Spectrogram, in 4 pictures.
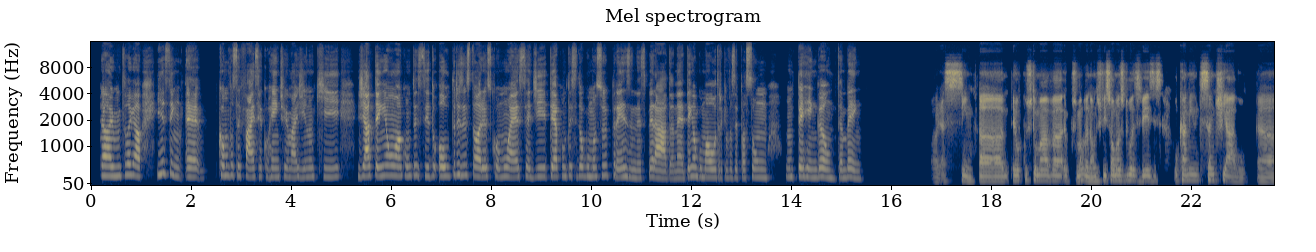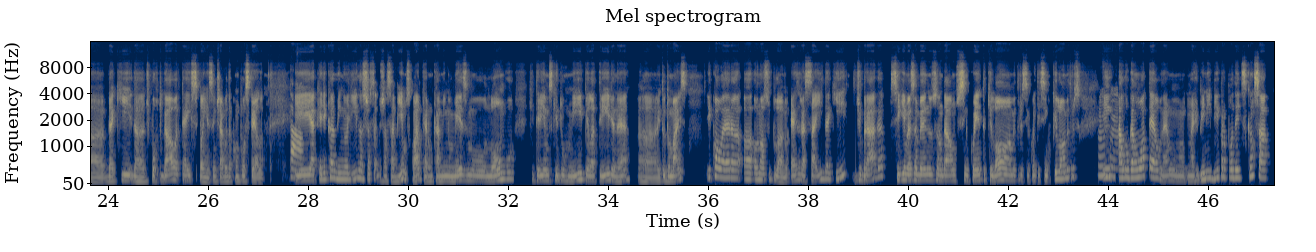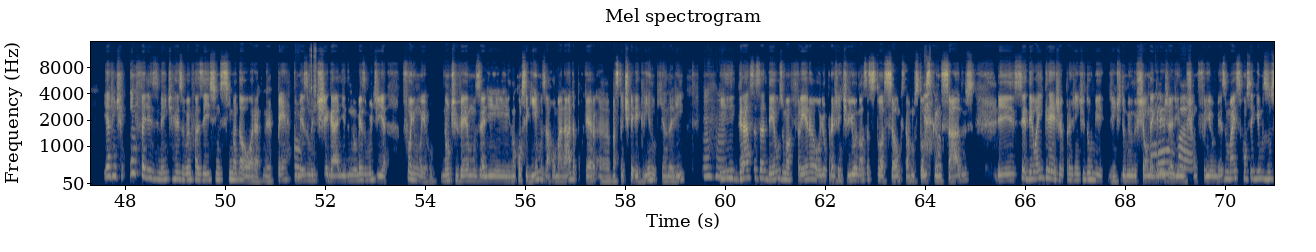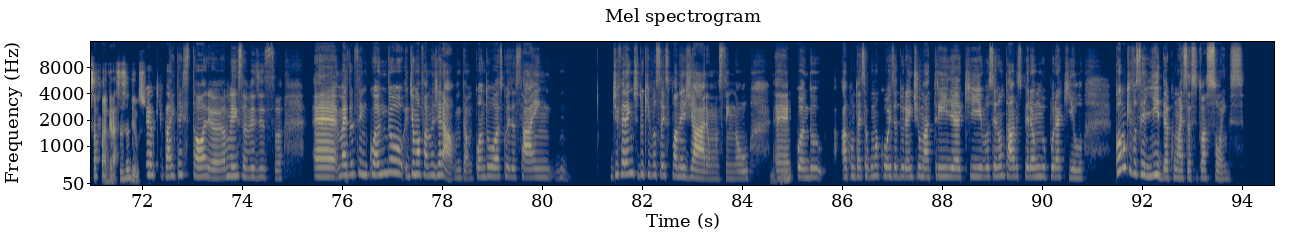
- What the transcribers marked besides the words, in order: in English: "Airbnb"; chuckle; chuckle; tapping
- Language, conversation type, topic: Portuguese, podcast, Já passou por alguma surpresa inesperada durante uma trilha?
- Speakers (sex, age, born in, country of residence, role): female, 25-29, Brazil, Italy, host; male, 30-34, Brazil, Portugal, guest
